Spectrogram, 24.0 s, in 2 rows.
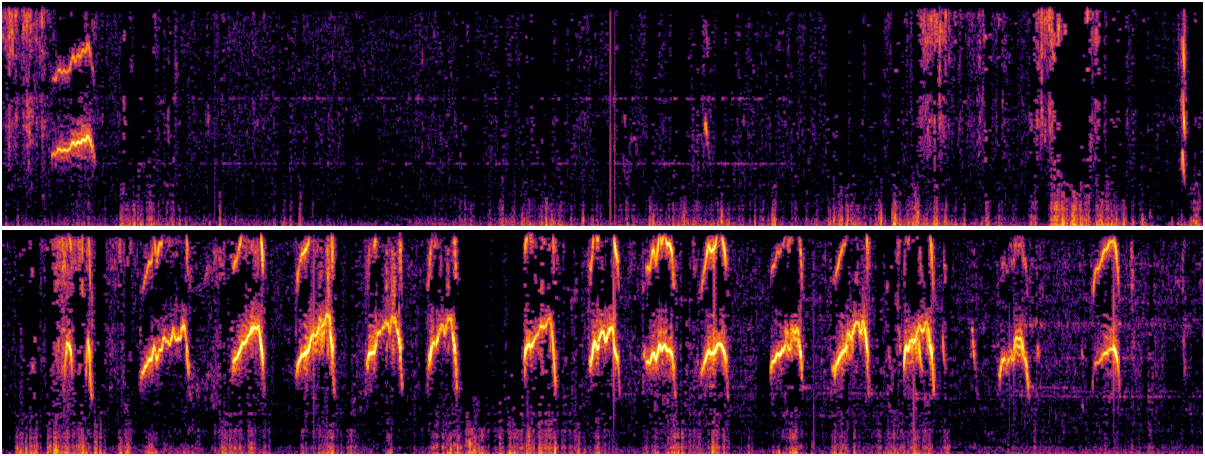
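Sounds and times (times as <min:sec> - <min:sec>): bird chirping: 0:00.0 - 0:01.0, 0:11.8 - 0:24.0.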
